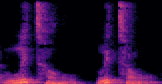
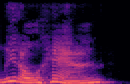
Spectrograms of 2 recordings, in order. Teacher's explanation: Esse little aí ganhou rarara, essa pronúncia rarara, nos dois T's · Shown in: second take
